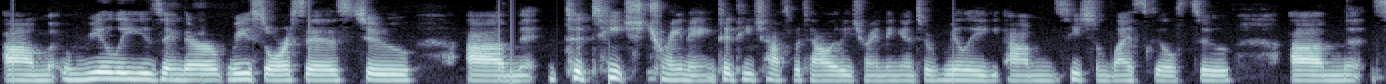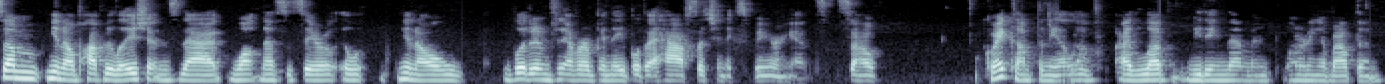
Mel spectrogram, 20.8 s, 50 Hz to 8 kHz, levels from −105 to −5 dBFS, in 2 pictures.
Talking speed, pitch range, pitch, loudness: 160 wpm, 145-165 Hz, 150 Hz, -23 LUFS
